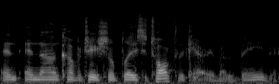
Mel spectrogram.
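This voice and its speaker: A man with a New York accent and a medium pitch talks very fast on a very clean recording with a silent background. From New York, Queens. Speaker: moving company owner. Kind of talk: casual chat.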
